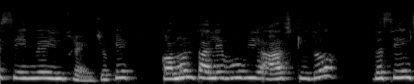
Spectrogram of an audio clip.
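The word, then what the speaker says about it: comment allez-vous: Common talevu. Common alevu. No, common talevu, tale. Okay. Common talevu.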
